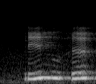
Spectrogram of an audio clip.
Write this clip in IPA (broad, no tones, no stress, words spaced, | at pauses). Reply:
ɾɪn̪u hə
